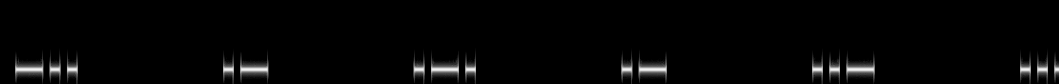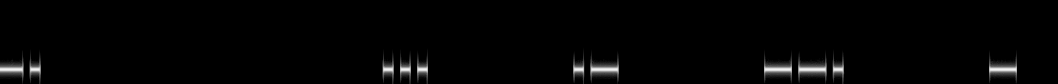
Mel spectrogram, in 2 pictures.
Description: Morse code, heard as a keyed tone, about 14 wpm, spaced as for 5 wpm, 700 Hz. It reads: DARAUF SAGT
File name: Morsekurs / Witze / Witz 26. Februar 2019, 25 F70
